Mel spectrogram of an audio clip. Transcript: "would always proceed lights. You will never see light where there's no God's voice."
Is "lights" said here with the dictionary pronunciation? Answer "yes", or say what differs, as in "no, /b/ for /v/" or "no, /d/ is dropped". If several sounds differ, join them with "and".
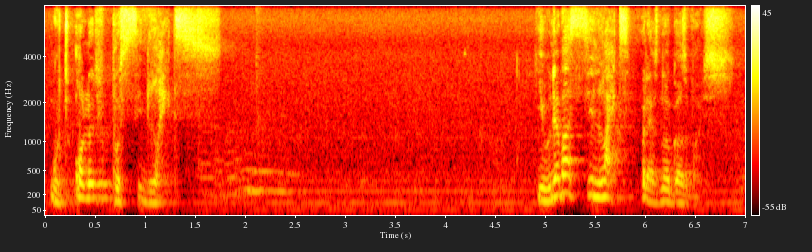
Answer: yes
